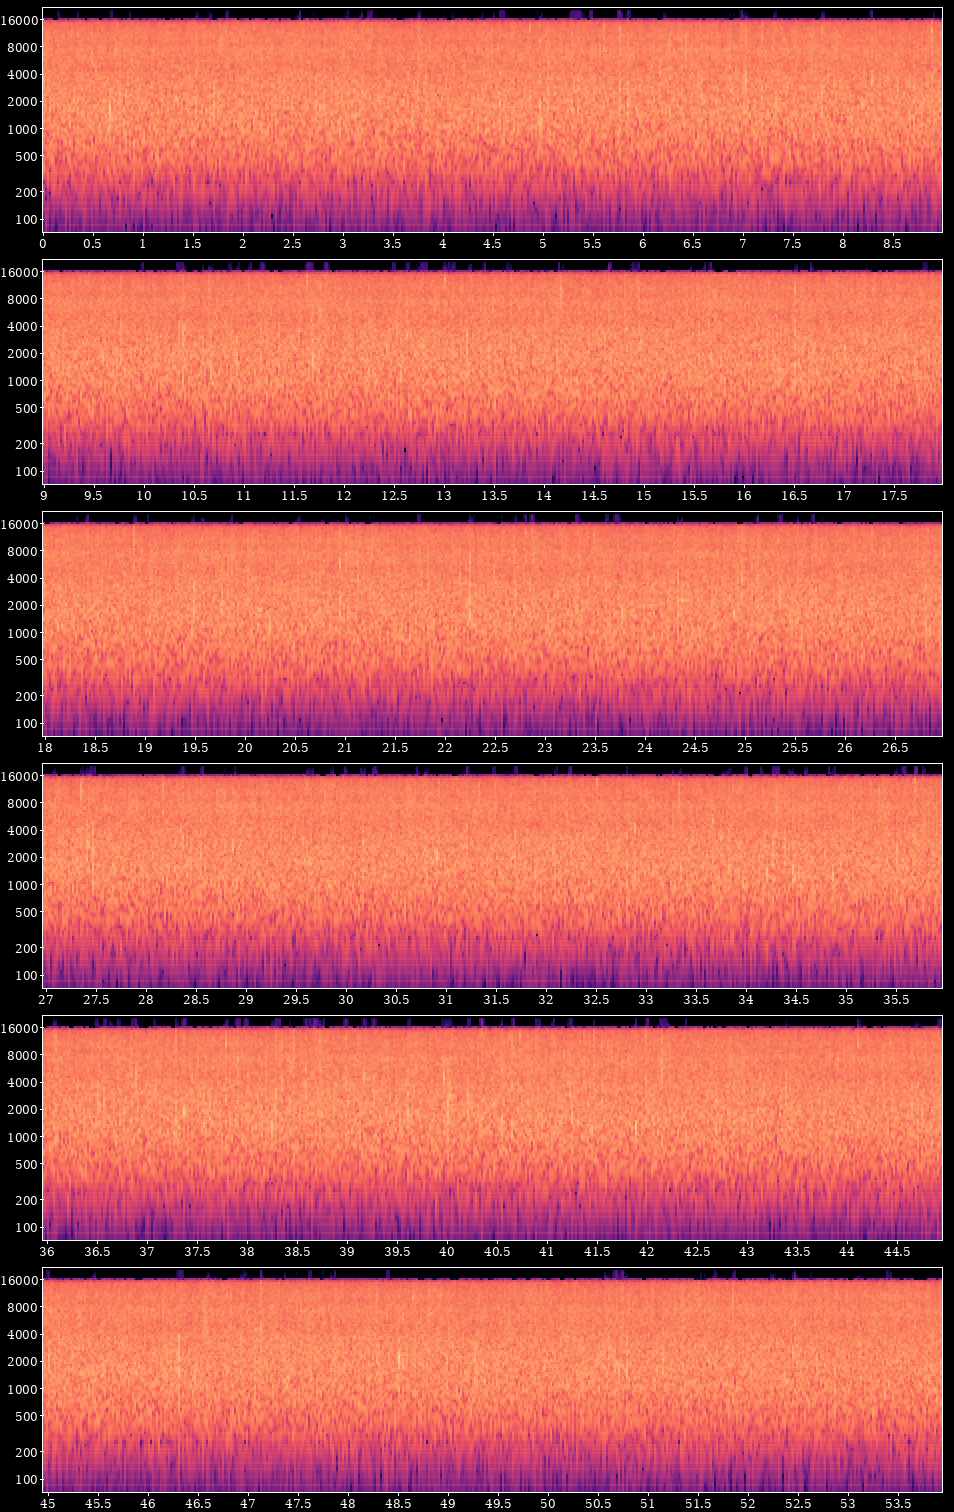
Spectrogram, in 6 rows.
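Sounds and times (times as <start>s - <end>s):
steady rain falling: 0.0s - 53.9s.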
